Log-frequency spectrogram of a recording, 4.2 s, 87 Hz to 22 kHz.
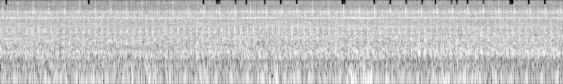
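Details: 2017 Kenworth T680, Cummins ISX diesel, automatic, 577 miles, checked at idle for leaks and fan hub: steady even diesel clatter with deep low rumble, no knocks or misses; healthy idle.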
